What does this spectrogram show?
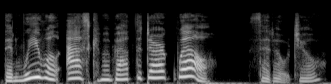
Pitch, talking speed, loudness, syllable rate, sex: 230 Hz, 200 wpm, -16 LUFS, 4.9 syllables/s, female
